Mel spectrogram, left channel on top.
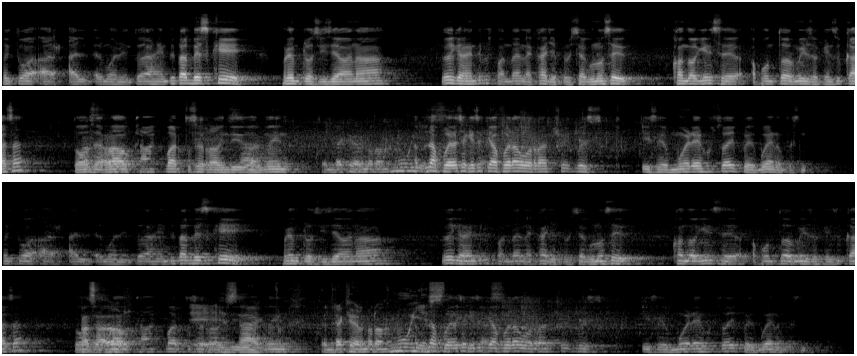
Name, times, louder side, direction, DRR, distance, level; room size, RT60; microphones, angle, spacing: voice 1, 0.0-2.4 2.8-3.8 4.4-6.3 6.7-8.8 9.3-11.4 12.8-14.5 14.9-16.6, left 5 dB, 70° left, 15 dB, 0.3 m, -28 dB
Waves surf, 4.0-16.0, left 3 dB, 85° left, 1.3 m, -52 dB
voice 2, 9.3-9.8 10.4-12.9 13.3-13.4, right 3 dB, 50° right, 9 dB, 0.5 m, -31 dB
6.3 x 5.7 x 6.5 m, 1.0 s
head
